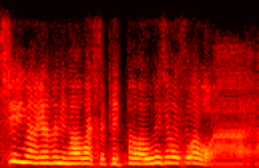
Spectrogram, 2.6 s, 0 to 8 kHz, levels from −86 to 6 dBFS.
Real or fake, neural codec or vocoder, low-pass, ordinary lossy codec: fake; codec, 16 kHz, 0.5 kbps, FreqCodec, smaller model; 7.2 kHz; Opus, 24 kbps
